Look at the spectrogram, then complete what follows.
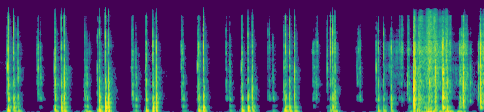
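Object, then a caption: Paperboard product box with window holding a glass-look hair oil bottle. Fingertips and short nails tap a small upright paperboard product box with a clear window, holding a closed, full, glass-look hair oil bottle. A quick series of short, dry clicks and knocks with a hollow low thump and bright nail ticks blurs near the end into a denser, scratchy patter before stopping.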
